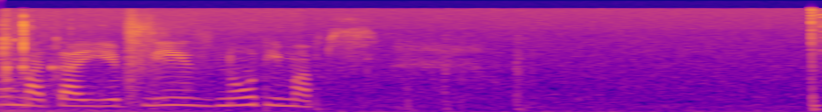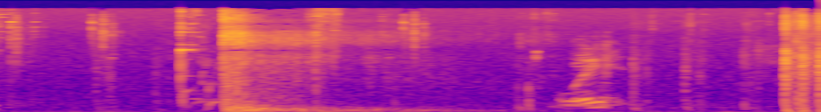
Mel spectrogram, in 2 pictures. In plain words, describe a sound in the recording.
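A young woman talks close to a microphone.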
